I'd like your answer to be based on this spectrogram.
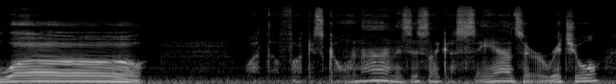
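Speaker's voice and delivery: lightly voiced vegan friend, hushed and baffled; a hint of a stunned vegan whispering; imitating vegan friend. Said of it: "He's a vegan sitting there going".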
